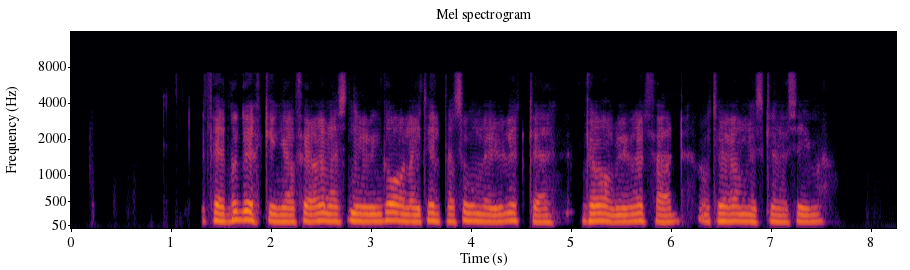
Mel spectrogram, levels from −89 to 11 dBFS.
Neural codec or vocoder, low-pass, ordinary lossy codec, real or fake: codec, 16 kHz, 2 kbps, FreqCodec, smaller model; 7.2 kHz; none; fake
